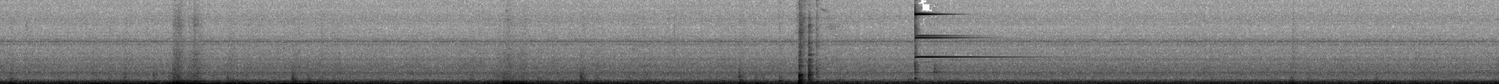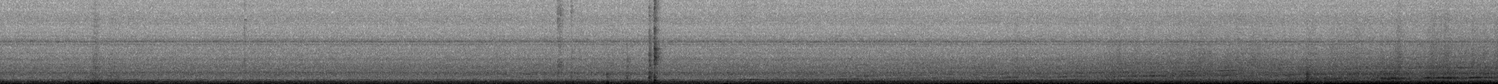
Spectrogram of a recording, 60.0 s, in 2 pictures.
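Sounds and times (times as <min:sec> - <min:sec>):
train running rumble: 0:00.0 - 0:59.9
bell-like ding: 0:18.3 - 0:21.0.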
